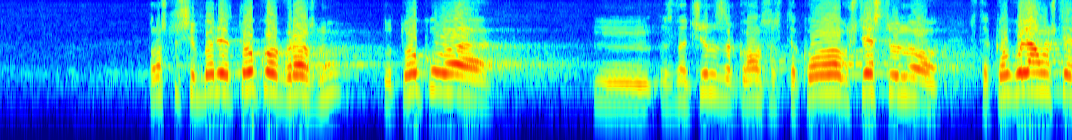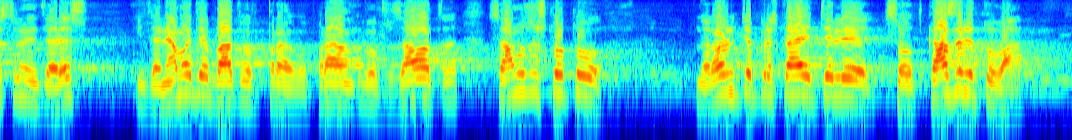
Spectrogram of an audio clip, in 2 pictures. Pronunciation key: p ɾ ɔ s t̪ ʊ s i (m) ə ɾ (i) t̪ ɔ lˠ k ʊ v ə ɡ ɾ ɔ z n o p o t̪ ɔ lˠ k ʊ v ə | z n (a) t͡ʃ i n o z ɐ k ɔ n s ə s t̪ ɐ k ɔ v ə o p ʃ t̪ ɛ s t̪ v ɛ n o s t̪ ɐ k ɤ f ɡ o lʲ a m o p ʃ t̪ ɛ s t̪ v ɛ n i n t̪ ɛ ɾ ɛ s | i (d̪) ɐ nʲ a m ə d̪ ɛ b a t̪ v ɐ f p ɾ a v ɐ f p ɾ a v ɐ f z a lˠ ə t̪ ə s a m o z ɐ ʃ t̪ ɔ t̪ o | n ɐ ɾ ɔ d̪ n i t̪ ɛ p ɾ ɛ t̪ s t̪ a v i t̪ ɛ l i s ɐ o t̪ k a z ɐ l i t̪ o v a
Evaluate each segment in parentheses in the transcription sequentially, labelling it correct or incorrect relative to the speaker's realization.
incorrect: b, incorrect: ɛ, incorrect: ɐ, correct

